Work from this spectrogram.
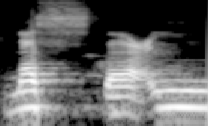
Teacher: Kemudian sin punya sifat rokhawah. Dan ada sofir itu desis. Nasta'in, jadi lepaskan suara dengan sempurna dan ada sofir desis.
